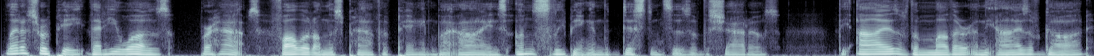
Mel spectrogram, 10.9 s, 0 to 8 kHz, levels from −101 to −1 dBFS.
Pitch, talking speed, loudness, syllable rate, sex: 100 Hz, 170 wpm, -21 LUFS, 4.3 syllables/s, male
